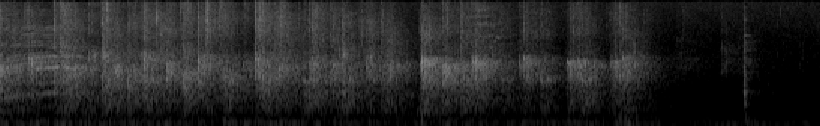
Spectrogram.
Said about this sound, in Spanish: Dale un aplauso al Señor Jesús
